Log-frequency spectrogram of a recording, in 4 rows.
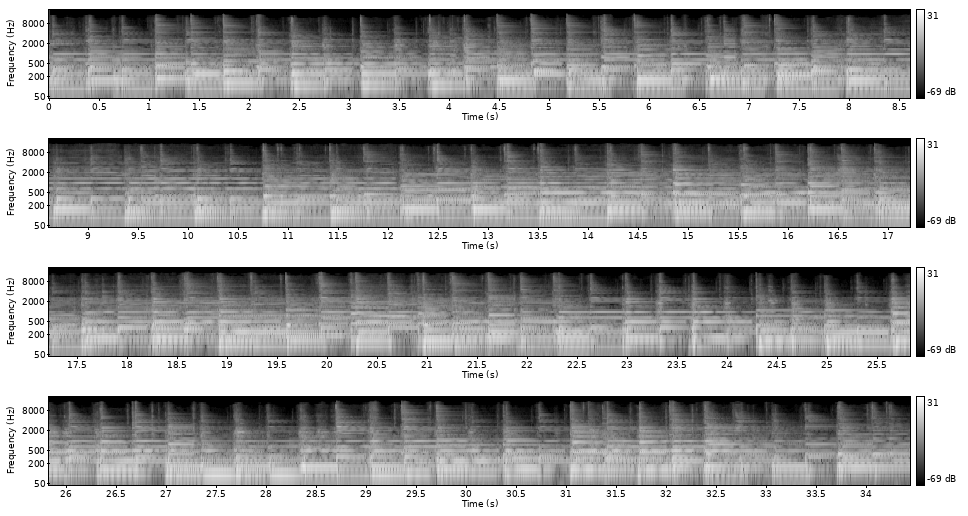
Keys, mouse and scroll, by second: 3.5 shift+d, 9.4 Tab, 9.9 scroll down 1, 10.2 Tab, 10.8 click, 11.9-15.0 middle drag, 20.5-21.0 scroll down 2, 21.0-22.3 middle drag, 22.3-23.3 scroll up 7, 23.3-24.5 shift+middle drag, 24.5-25.0 scroll up 3, 25.0 Tab, 25.7 scroll down 1, 26.0 Tab, 26.7 Tab, 27.7 click, 28.6 shift+click, 30.1 ctrl+j, 31.2 Tab, 31.7-33.9 middle drag, 33.9-34.4 scroll down 4.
